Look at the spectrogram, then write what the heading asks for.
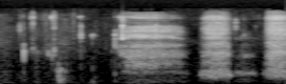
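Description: Someone eats salt ramen: a few small mouth clicks, then three bursts of breathy, hissing noodle slurps. The sounds are quiet and heard alone.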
